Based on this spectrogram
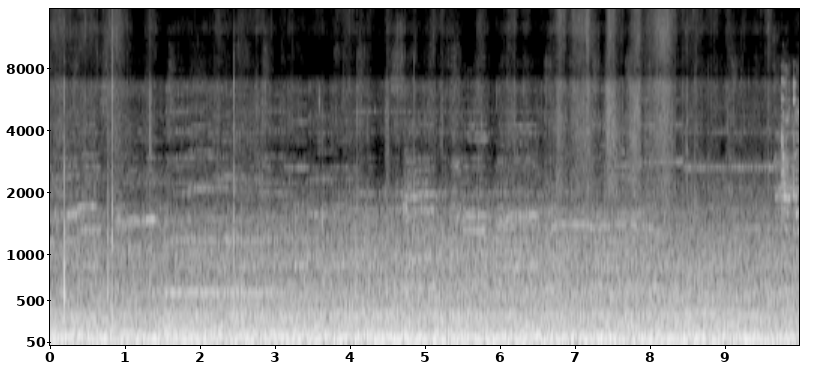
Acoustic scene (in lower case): car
